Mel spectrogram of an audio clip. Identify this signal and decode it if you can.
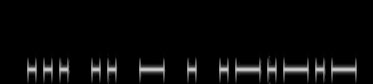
Morse code, heard as a keyed tone, about 15 wpm, 700 Hz. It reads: SITE.
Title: Sentences from Top 1000 Words - Review Part 4 - 15wpm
